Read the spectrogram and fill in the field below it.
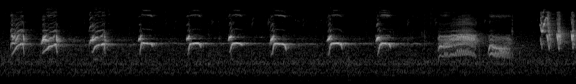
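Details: Song thrush song from 30 January 2021, a clear whistled note with a sharp start repeated about ten times at a steady pace of roughly two per second, then a harsher chattering phrase and bright high notes.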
